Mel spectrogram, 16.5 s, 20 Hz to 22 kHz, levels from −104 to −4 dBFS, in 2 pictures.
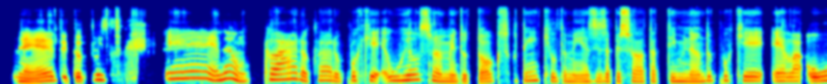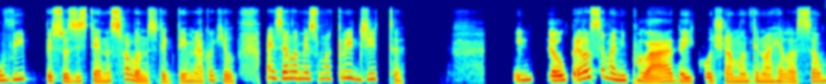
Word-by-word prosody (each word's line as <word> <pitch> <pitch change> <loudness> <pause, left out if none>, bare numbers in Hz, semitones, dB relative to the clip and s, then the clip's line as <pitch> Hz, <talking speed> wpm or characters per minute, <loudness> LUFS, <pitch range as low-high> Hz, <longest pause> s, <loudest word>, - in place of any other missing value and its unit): É, 170 +3 +5
tem 180 -3 -2
tantos 230 +6 0 0.6
é, 300 -3 +2
não, 255 -7 +3 0.2
claro, 250 -4 +3
claro, 205 -4 -3
porque 200 0 -1
o 200 - +1
relacionamento 190 -10 0
tóxico 155 +5 -4
tem 195 +3 -3
aquilo 185 -5 -6
também, 155 -2 -4
às 155 - -5
vezes, 160 - -5
a 165 - -1
pessoa 170 0 0
ela 165 - -2
tá 165 - -5
terminando, 170 +2 -2
porque 195 -2 -2
ela 185 0 0
ouve 220 +9 +2 0.2
pessoas 190 -4 +2
externas 175 +1 +2
falando 190 - 0
"Você 150 - -3
tem 150 - -4
que 155 - -30
terminar 165 +1 -3
com 215 - -6
aquilo", 155 -9 -4 0.3
mas 310 -2 +1
ela 310 +1 +5
mesmo 290 -1 0
não 285 - -4
acredita. 275 -3 -3 1.1
Então, 225 -2 +3
pra 245 - +3
ela 315 - +7
ser 360 0 0
manipulada, 180 - +3
e 165 - 0
continuar 170 -1 -3
mantendo 170 +1 -3
uma 160 - 0
relação 165 +2 -2
185 Hz, 175 wpm, -22 LUFS, 165-240 Hz, 1.1 s, ela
